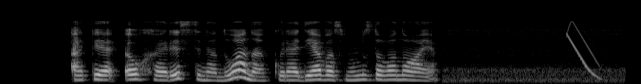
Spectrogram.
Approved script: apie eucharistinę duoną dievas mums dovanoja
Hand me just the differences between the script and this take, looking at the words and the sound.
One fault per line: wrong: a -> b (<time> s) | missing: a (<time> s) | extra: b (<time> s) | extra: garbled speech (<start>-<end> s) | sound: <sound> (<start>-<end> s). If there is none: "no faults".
extra: kurią (2.8 s)
sound: chirp (5.7-6.1 s)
